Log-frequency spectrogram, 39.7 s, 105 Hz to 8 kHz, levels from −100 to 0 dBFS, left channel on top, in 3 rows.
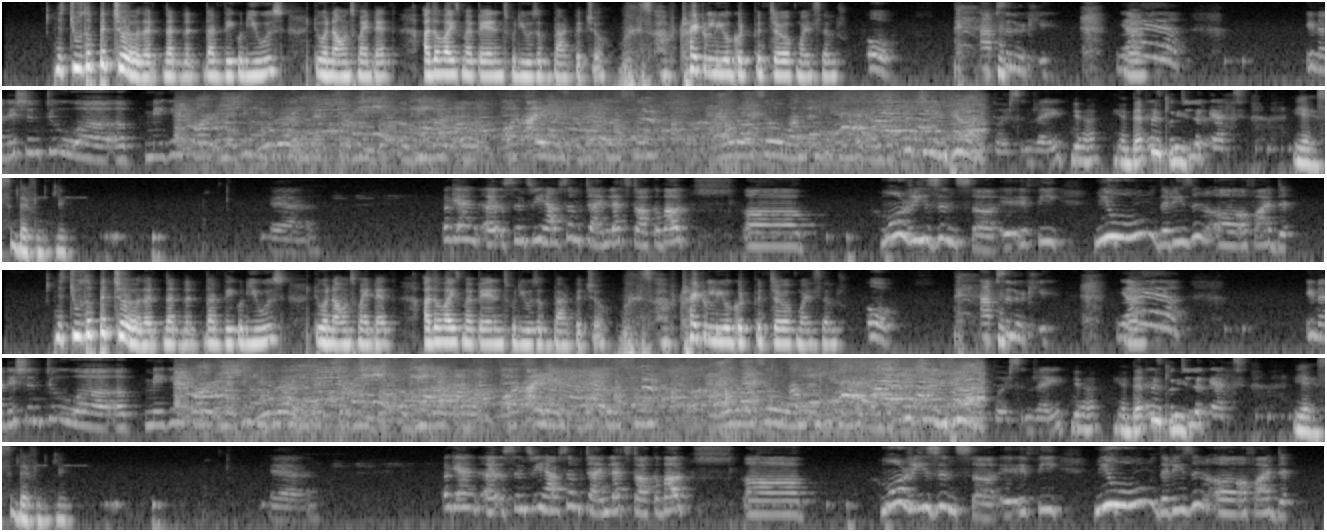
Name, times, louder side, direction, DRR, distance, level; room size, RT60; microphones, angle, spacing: voice 1, 0.5-2.8 3.1-3.8 4.2-8.3 9.5-9.7 10.8-11.0 11.2-11.4 23.9-25.1 26.1-27.1, left 1 dB, 25° left, 0.6 m, -21 dB
voice 2, 9.8-10.5 11.1-11.8 13.0-23.8 24.6-25.6 29.1-29.6 30.0-30.1 30.9-34.6 35.2-39.3, right 1 dB, 10° right, 1.2 m, -34 dB
sound 1, 14.9-23.1, right 5 dB, 35° right, 0.6 m, -32 dB
7.9 x 3.1 x 5.9 m
head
